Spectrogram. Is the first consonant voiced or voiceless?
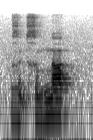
voiced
